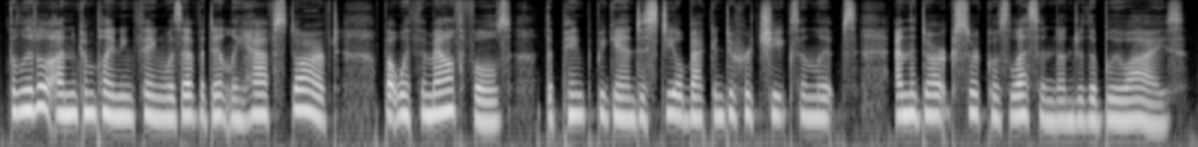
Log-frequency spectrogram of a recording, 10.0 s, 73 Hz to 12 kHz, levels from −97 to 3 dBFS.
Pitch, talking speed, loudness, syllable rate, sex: 210 Hz, 190 wpm, -19 LUFS, 5.3 syllables/s, female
